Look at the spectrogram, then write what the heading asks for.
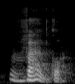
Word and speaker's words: wagon: Donc, wa comme wapiti, va comme wagon.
